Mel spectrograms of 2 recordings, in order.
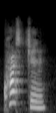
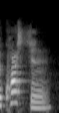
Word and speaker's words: question: Question，其实呢，question 是一般的一开始的发音。 Question，this question。 Q-U-E-S，quest，然后再 chen，C-H-ch，question，question，可是在这边它的 C-H 后面的音发得非常的小声，就变成 the question，大家可以试试看。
